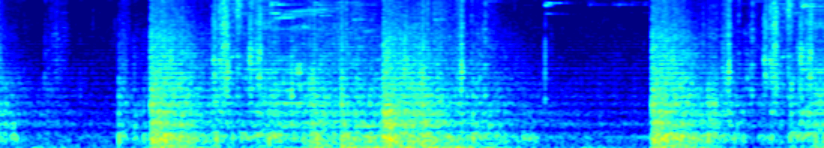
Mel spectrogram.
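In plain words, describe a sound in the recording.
A shotgun fires loud blasts a few seconds apart.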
